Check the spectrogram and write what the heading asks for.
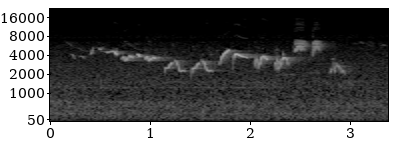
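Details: A Shy Heathwren at Patchewollock Conservation Reserve sings loudly, a rapid, high run of sweet whistled and slurred notes, some rising and some falling, with a faint hiss of background noise.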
